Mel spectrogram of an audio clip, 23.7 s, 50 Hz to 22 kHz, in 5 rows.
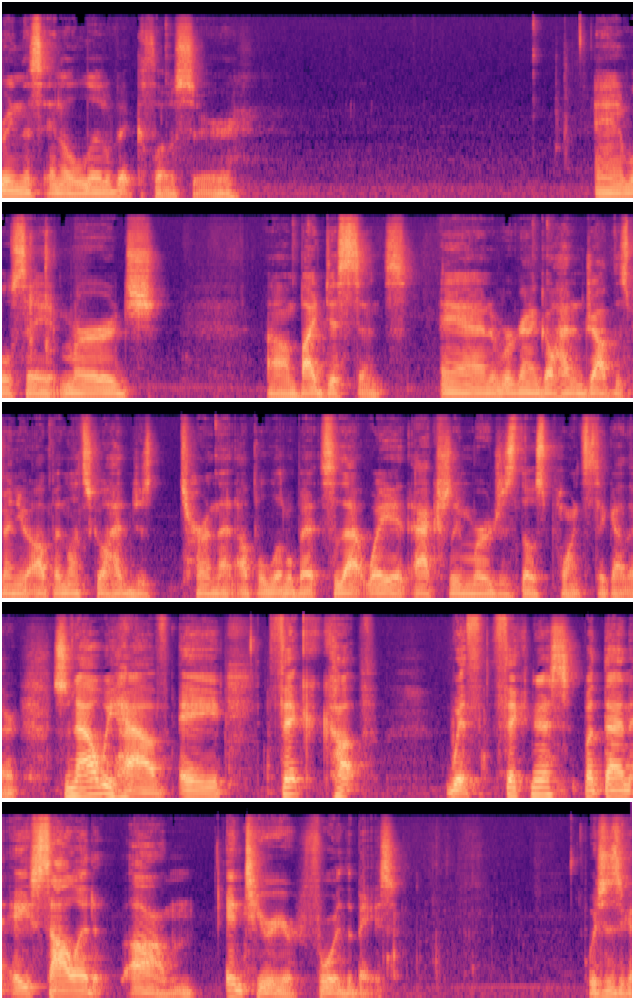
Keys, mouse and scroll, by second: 1.2-3.9 drag, 4.9 m, 8.6 click, 9.7-11.2 drag, 11.5-11.9 scroll down 2, 11.9-14.5 middle drag, 14.9 scroll down 2, 15.4 middle click, 23.5 click.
